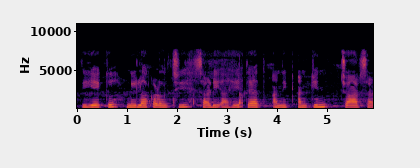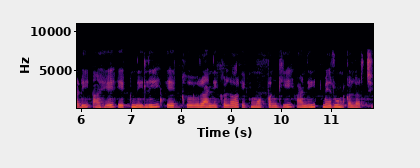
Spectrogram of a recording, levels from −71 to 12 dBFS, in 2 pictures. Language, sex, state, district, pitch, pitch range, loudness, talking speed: Marathi, female, Maharashtra, Nagpur, 235 Hz, 225-250 Hz, -25 LUFS, 120 wpm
